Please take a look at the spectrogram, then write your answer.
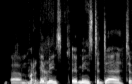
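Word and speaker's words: våga: Vaga, it's a Scandinavian, but it's a Swedish term, and pronounced Vorga. Vorga.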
